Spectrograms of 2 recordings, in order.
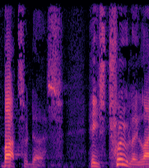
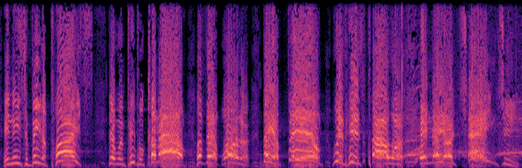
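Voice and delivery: full-force preaching; 12 semitones higher, 7 dB louder than usual. Real, not acted. Preacher shouting to the congregation about Bethesda's power.

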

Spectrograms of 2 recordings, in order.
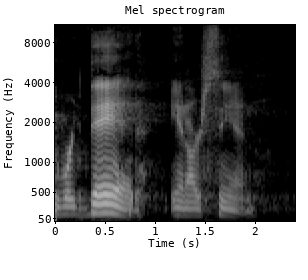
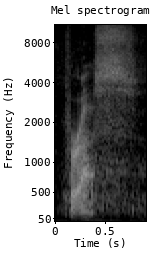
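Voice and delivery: whisper; 8 semitones lower, 7 dB quieter than usual. Acted. Preacher answers his own question.

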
